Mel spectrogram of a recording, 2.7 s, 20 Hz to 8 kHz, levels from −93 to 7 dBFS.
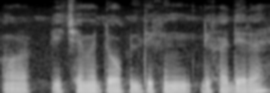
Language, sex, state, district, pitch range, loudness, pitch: Hindi, male, Arunachal Pradesh, Papum Pare, 85-95 Hz, -18 LUFS, 90 Hz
